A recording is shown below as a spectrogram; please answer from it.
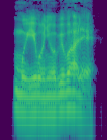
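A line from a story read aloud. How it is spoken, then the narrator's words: Sharp snapping retort. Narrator (Russian): огрызнулся Рауль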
